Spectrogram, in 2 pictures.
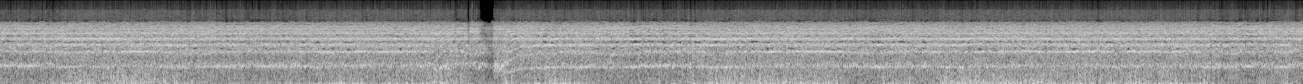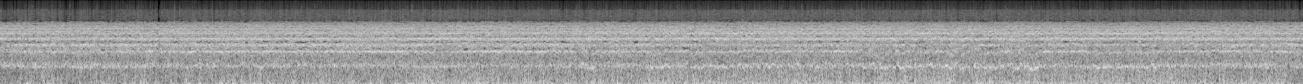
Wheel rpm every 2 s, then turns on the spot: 230, 230, 160, 220, 230, 230, 230, 230, 230, 220, 220, 220, 220.
none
